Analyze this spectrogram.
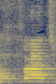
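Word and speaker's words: phat: No, you're fat with a P.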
